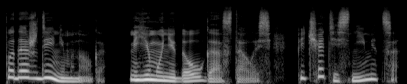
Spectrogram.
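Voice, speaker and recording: A woman's voice: medium pitch, expressive, a little slow, dark tone, no room sound, clean studio sound. A woman voicing an old, bitter, half-mad female witch who cackles and wails in an audiobook. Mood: mocking. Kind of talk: audiobook character reading.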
